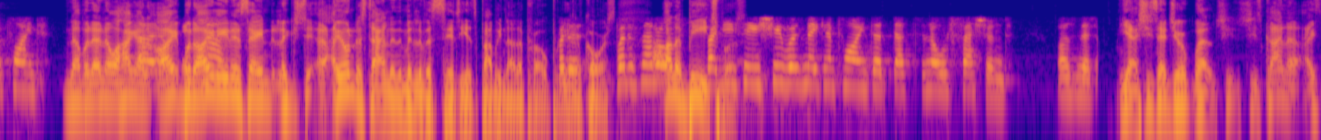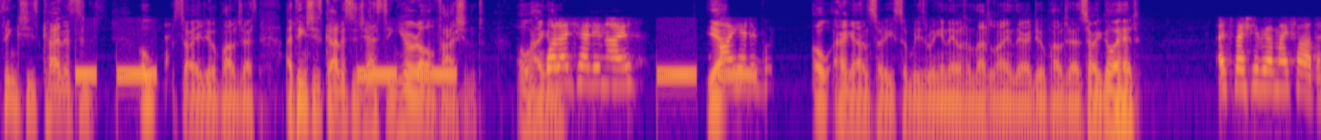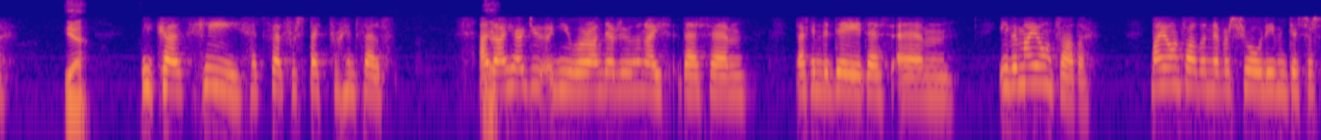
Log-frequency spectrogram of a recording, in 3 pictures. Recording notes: Opens the phone lines, inviting callers to share their opinions on the matter.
